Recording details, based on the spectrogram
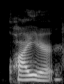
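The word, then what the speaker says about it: choir: CH 이렇게 읽어야 될까요 사실 맞는 발음은 quire이에요 quire 발음은 을 상상에서 연습하다 보면 실생활에서 잘못 발음하기가 정말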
